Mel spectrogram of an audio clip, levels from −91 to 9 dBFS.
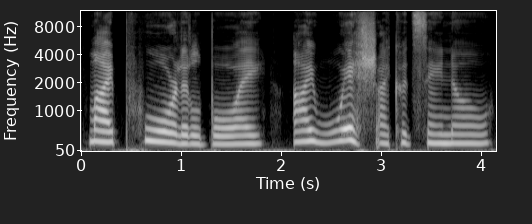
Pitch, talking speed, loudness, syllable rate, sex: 225 Hz, 145 wpm, -17 LUFS, 3.0 syllables/s, female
